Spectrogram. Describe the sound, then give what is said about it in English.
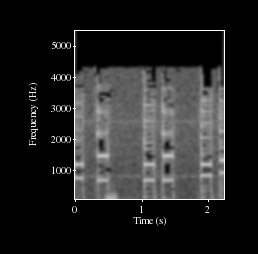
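Touch-tone keypad beeps as a phone number is dialed: short, steady dual tones in uneven pairs separated by brief gaps, with a soft low thump near the start. “Let me call this guy.”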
